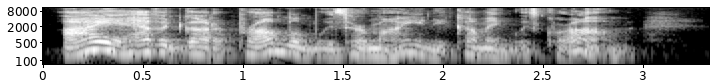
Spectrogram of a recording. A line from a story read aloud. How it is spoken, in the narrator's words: said Harry quietly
